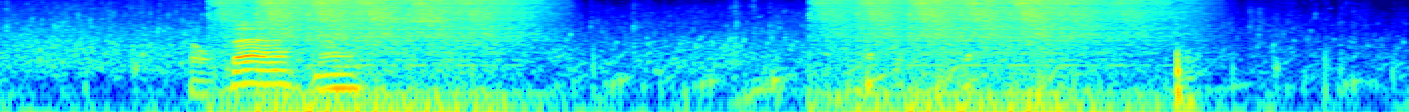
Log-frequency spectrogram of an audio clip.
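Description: Water gushes and splashes loudly in short bursts.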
